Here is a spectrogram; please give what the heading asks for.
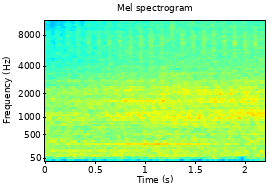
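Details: Toyota Highlander 2GR-FE V6 at a cold idle, heard from the side, makes a fast, light, regular knocking over the engine hum. The engine burns no oil and has no leaks; piston slap is suspected, and the engine is to be removed and rebuilt.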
